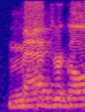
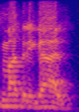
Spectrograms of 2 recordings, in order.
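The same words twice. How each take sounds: First: The name is pronounced with English sounds. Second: The name is pronounced with Spanish sounds.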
